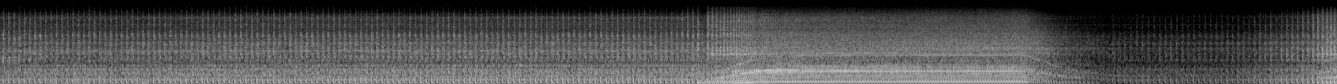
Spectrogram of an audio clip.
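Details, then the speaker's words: Stihl BR600 backpack leaf blower, customer complaint of not reaching full throttle and slight bogging, before repair: small engine idles then snaps straight to steady high scream without stumbling and returns cleanly to idle; reaches full throttle, exhaust screen and carburetor likely ruled out. "Alright, so it's not bogging, and when I hit the trigger it pretty much gets full throttle right away,"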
